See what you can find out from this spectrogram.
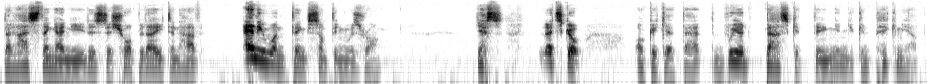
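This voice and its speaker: A man playing an earnest, nervous young prince devoted to a dragon, in a halting, emotional ASMR roleplay addressed to the listener. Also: mid-range voice, sing-song, dry recording. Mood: giddy, overjoyed. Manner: halting, stammering, breathy sighs and whispers, emotional.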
